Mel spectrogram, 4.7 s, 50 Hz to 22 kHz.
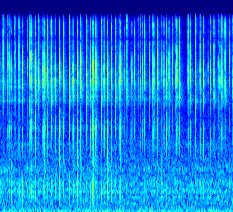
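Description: Long nails tap rapidly on a hollow green plastic Garnier shampoo pump bottle, making about 39 quick, separate clicks over nearly five seconds. Each tap is sharp, bright and dry, with almost no low end and no ring between hits.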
